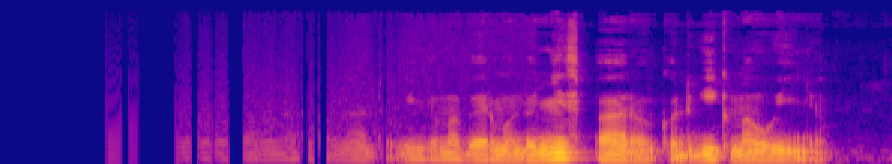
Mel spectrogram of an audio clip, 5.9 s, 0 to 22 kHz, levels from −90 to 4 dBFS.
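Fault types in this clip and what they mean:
Truncation distortion on a fade: the speech fades in gritty through about 3.31 s before clearing at 3.57 s. The fade stage likely kept too few bits without dither, consistent with 8-bit resolution, so quiet passages collapsed into coarse square steps.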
